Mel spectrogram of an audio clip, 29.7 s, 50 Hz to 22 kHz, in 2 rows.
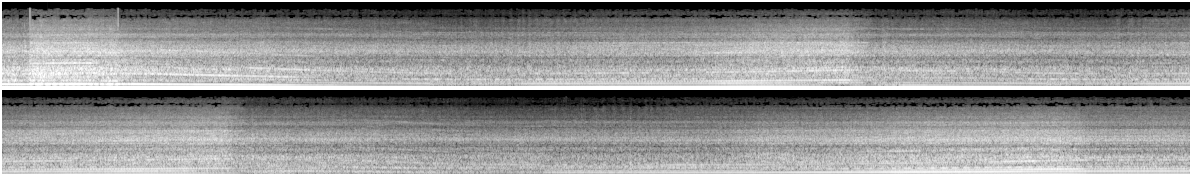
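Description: BMW S1000XR's inline-four engine pulling in sixth gear at low revs: its pitch sinks over the first few seconds as the throttle closes, then rises and eases off again in long, slow sweeps as the rider opens and closes the throttle. A steady rush of wind and road noise runs beneath.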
